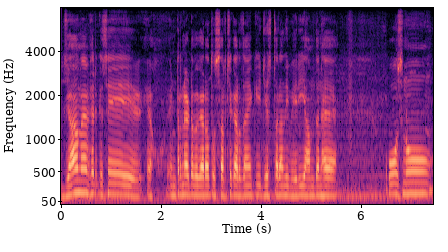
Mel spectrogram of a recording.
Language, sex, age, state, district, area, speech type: Punjabi, male, 45-60, Punjab, Sangrur, urban, spontaneous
